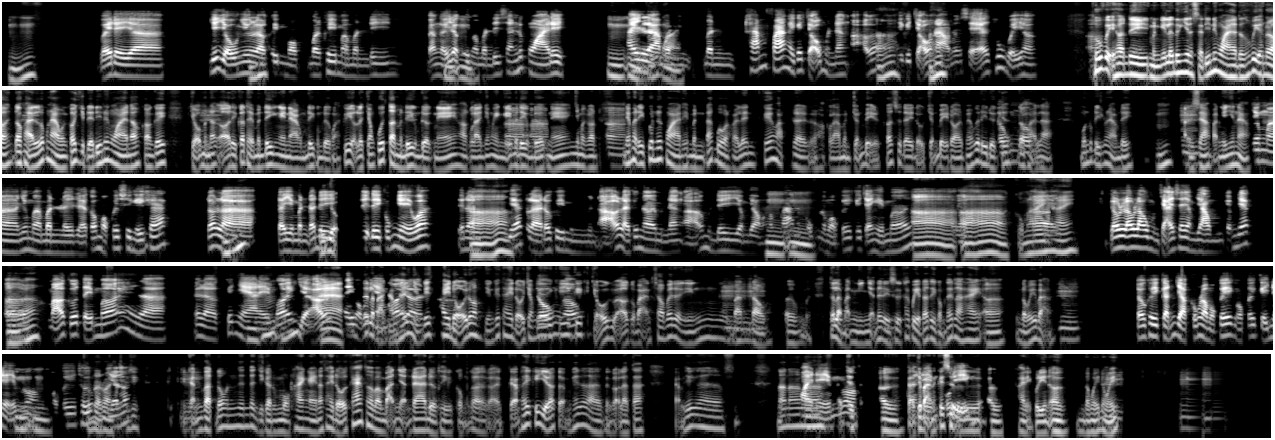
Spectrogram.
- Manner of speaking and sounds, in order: other background noise; unintelligible speech; distorted speech; static; tapping; unintelligible speech; unintelligible speech; other noise; chuckle
- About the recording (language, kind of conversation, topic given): Vietnamese, unstructured, Điều gì khiến một chuyến du lịch trở nên ý nghĩa nhất?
